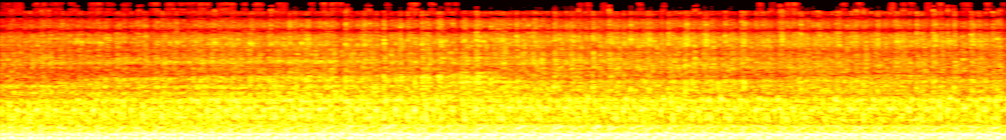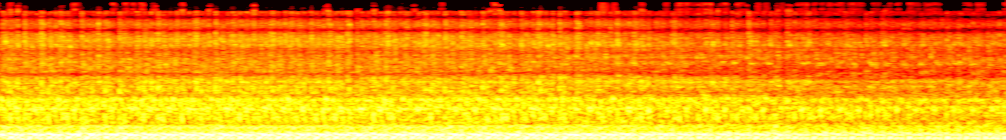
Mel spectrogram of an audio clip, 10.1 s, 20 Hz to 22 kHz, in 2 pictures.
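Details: Nissan 240SX with twin-turbo LSX V8, first start after new turbo setup, out of gear, running on Holley Terminator X wizard base tune, fuel pressure not yet set: firm even idle with steady low beat, no misses, firing on all eight; normal idle.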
